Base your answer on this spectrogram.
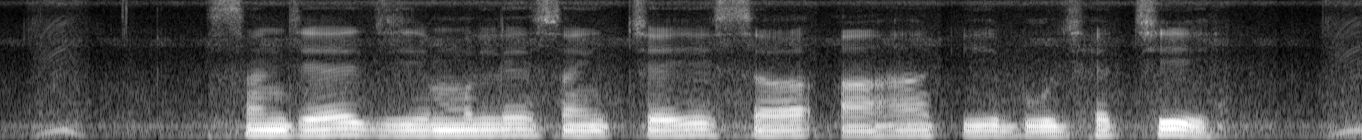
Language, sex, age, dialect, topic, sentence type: Maithili, male, 36-40, Bajjika, banking, statement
